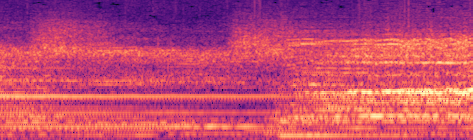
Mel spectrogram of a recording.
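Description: Film soundtrack music of long held chords, with a choir singing. The harmony shifts about one and a half seconds in as a low note comes in.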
